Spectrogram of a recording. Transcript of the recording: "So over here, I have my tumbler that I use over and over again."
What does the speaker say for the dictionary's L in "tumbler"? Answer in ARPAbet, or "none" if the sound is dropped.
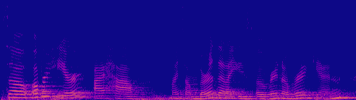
none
